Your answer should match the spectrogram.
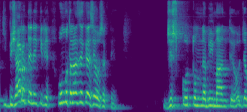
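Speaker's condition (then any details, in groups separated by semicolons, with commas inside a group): No condition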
